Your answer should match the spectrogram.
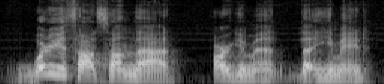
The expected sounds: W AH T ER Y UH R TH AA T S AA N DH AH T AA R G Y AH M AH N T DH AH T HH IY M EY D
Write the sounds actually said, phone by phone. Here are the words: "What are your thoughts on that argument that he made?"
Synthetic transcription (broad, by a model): W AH T ER Y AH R TH AA T S N DH AH T AA R G Y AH M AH N DH AH T HH IY M EY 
